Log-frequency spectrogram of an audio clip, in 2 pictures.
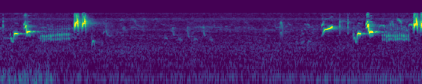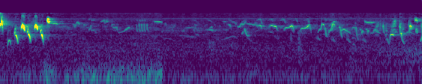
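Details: Lively song of the nightingale called sikatan londo: widely spaced bursts of sharp, high, scratchy notes and chirps separated by quiet gaps, with a denser cluster in the middle and faint twittering toward the end.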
